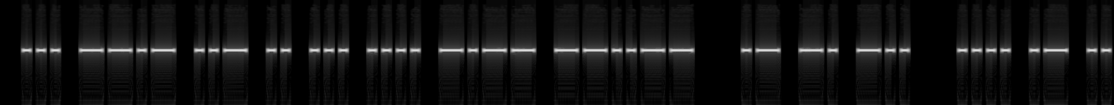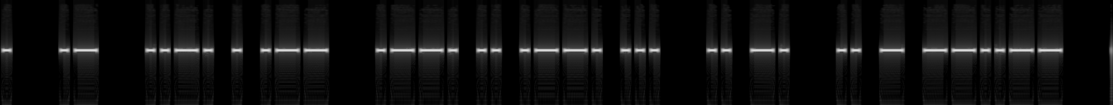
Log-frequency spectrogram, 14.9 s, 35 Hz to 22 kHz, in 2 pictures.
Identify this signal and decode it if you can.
Morse code, heard as a keyed tone, about 25 wpm, 1000 Hz. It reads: SQUISHY, AND HAS A FEW PIPS IN IT,
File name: qotdfiles / 25wpm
